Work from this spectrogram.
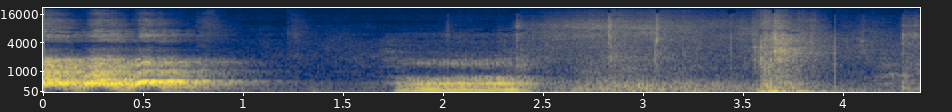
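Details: German Shepherd chasing a squirrel gives a short burst of rapid barks for about a second, then falls quiet before low rumbling and scuffing noises.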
